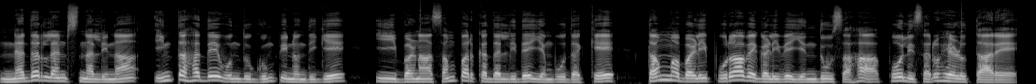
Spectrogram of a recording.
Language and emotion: Kannada, neutral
